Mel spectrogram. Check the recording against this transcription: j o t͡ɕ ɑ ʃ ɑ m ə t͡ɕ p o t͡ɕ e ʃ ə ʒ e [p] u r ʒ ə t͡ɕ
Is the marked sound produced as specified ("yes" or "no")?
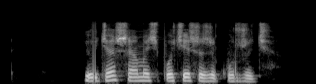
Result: no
